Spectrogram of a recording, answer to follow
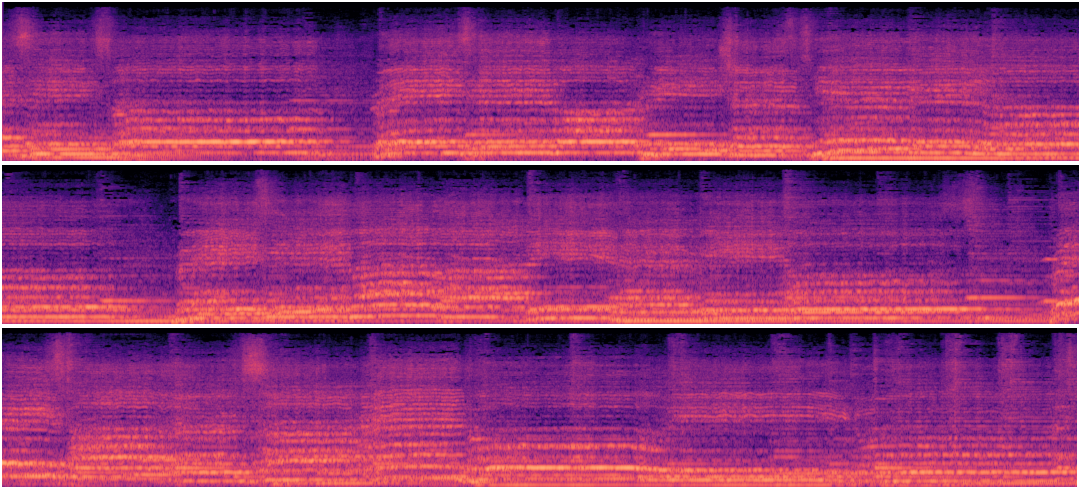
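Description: A live church worship band playing a gospel song: male and female voices singing together over acoustic guitar, electric guitar and a drum kit, with cymbal hits recurring through the song.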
